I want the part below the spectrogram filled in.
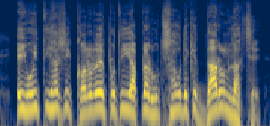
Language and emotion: Bengali, happy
